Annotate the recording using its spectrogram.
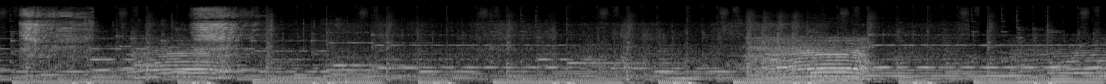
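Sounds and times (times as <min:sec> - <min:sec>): background music: 0:00.0 - 0:11.0
cow mooing: 0:01.0 - 0:02.6, 0:07.4 - 0:08.9, 0:10.4 - 0:11.0.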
